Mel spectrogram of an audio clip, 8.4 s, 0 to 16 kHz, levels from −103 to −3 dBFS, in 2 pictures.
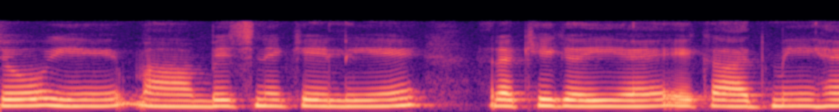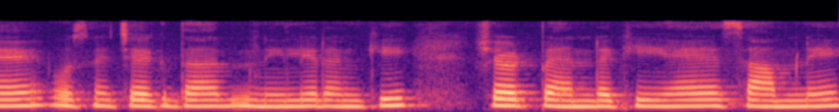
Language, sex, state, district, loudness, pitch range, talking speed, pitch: Hindi, female, Uttar Pradesh, Varanasi, -17 LUFS, 200-210 Hz, 155 wpm, 205 Hz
